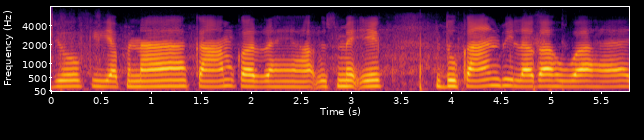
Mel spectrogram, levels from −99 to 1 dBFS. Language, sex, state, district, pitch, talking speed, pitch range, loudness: Hindi, female, Bihar, Jahanabad, 200 Hz, 155 wpm, 195-205 Hz, -15 LUFS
